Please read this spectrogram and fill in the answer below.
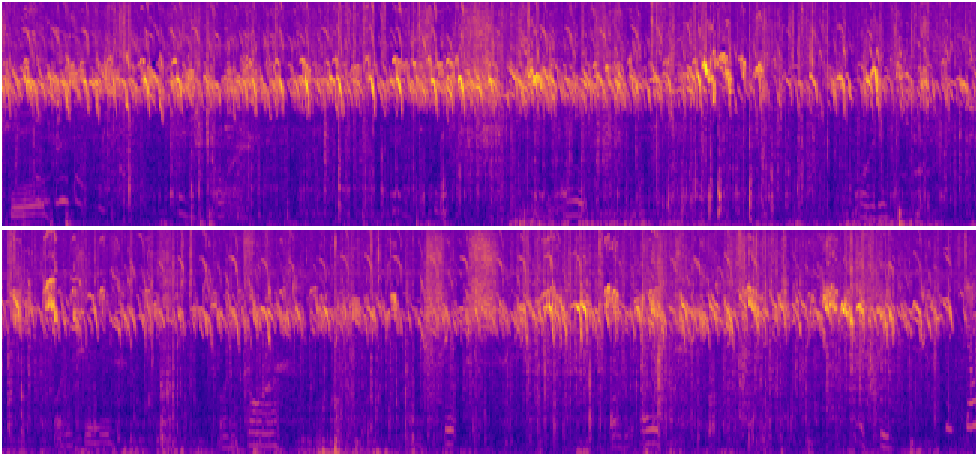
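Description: A brooder full of baby chicks, mostly Cornish Cross meat chicks, peeping continuously: a dense chorus of many quick, high cheeps overlapping without pause.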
